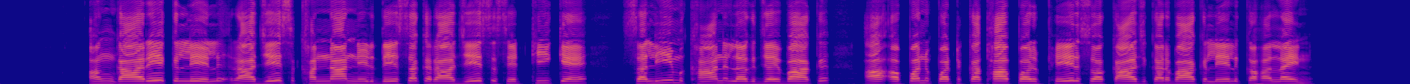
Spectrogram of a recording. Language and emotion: Maithili, neutral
